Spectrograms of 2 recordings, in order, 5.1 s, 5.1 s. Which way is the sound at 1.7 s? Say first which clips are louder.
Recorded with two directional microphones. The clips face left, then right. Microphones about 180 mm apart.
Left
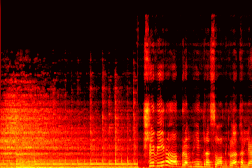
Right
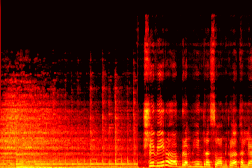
Left 1 dB; centre (ahead or behind).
